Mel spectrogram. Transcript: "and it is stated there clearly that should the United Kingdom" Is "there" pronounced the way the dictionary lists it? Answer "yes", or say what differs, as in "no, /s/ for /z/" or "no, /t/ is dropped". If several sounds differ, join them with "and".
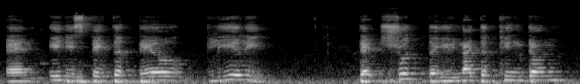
no, /l/ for /ɹ/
